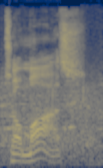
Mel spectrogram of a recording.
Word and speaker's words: Tomas: Young man from South Florida who was so quiet and soft spoken when everybody started pronouncing his name Thomas. He started calling himself Thomas. Finally, Jim Morris said, if your name is Tomas, tell him your name is Tomas.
